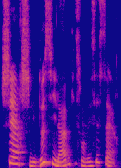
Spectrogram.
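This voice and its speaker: A woman teaching a dictation lesson to a young pupil, pronouncing each word slowly and clearly. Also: medium pitch, big pitch swings. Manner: slow, clearly articulated teacher talk to a child. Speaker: primary school teacher.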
